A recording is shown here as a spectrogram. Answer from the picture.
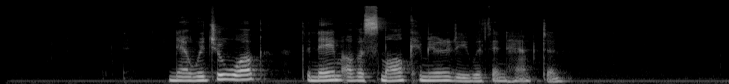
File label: English translation; Nauwigewauk; hampton community centre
